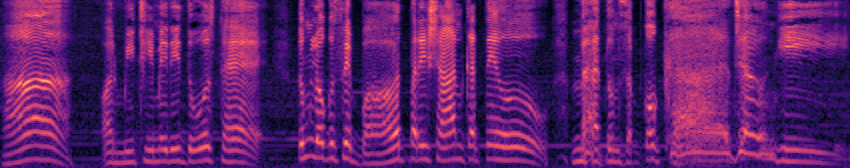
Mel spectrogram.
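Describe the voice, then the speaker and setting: A woman's voice: mid-range voice, lively intonation, slow, faint music behind. A woman voicing a mischievous, menacing witch ghost who is a protective friend, speaking in a commanding, theatrical way. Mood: angry, menacing.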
